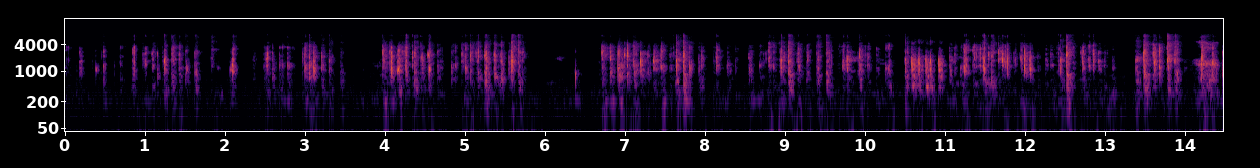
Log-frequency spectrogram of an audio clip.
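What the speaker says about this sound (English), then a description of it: "so I'm just typing in the details here." Rapid clattering keystrokes on a computer keyboard, close and fairly quiet, coming in bursts separated by short pauses while details are entered.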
